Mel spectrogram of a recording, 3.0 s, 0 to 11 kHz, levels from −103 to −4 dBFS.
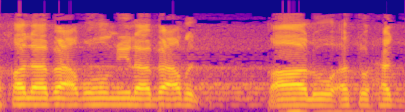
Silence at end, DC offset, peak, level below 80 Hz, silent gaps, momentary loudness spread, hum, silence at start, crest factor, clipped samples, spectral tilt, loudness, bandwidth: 0 s; under 0.1%; 0 dBFS; -56 dBFS; none; 11 LU; none; 0 s; 14 dB; under 0.1%; -3.5 dB/octave; -14 LUFS; 8 kHz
